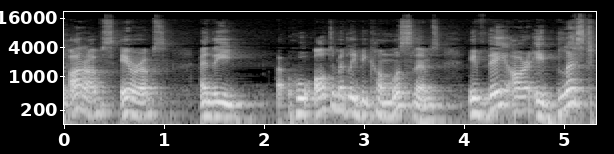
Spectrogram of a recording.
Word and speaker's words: Muslim: A Muslim, correct pronunciation is Muslim, not Muslim, is one who has surrendered and found inner meaning in that surrender.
